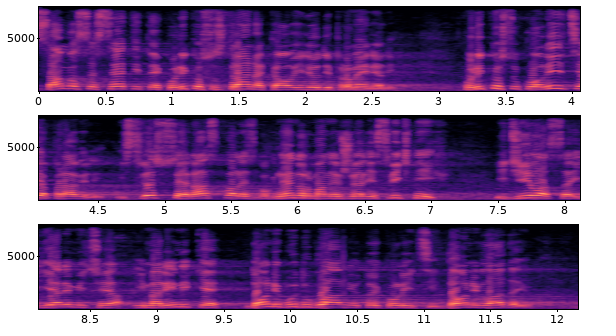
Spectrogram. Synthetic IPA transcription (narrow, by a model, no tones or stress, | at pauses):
samo̞se̞se̞t̪it̪e̞ko̞liko̞sust̪ɾaːnakao̞ʋiʎuːd̪ipɾo̞meːnilḭ | ko̞liko̞suko̞alit̪sijapɾaʋiliisʋe̞su̥seɾaspalezbo̞ɡne̞no̞ɾmalˠneʒeʎe̞sʋiːxɲiːx | id͡ʑilˠasaijeɾe̞mit͡ɕeimaɾinike̞ | d̪ao̞nibud̪uːɡlˠaːʋniut̪o̞jko̞alit̪siːd̪ao̞niʋlˠaːd̪ajṵ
